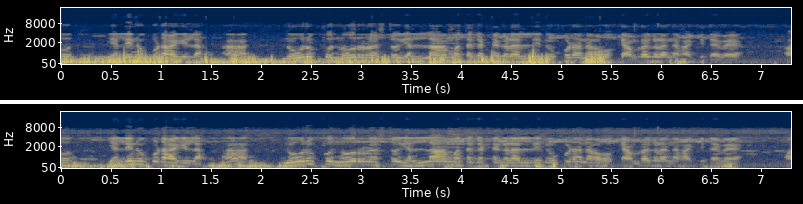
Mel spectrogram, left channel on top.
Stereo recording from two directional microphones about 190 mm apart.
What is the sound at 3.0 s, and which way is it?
Speech, 15° left (ahead or behind).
